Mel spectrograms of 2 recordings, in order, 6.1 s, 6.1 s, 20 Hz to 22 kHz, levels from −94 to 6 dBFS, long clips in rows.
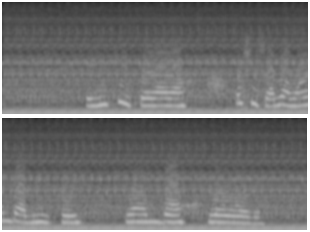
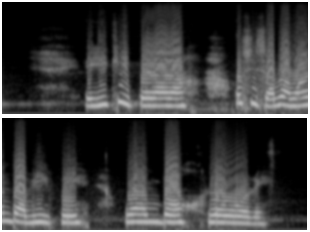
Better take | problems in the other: second | background sound (Idling); 3 dB below the speech

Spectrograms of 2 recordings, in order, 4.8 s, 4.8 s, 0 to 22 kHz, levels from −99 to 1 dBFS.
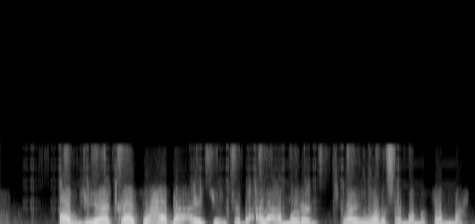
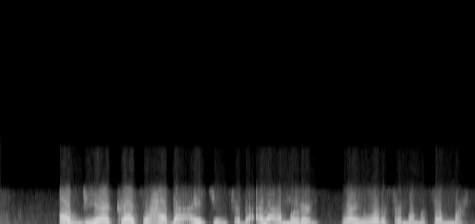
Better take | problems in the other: second | noise reduction (neural separator model SepFormer DNS4)

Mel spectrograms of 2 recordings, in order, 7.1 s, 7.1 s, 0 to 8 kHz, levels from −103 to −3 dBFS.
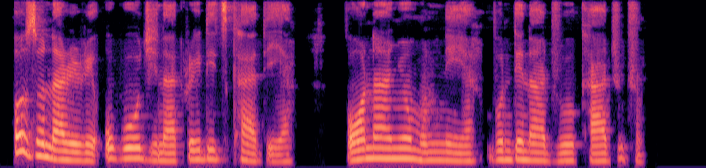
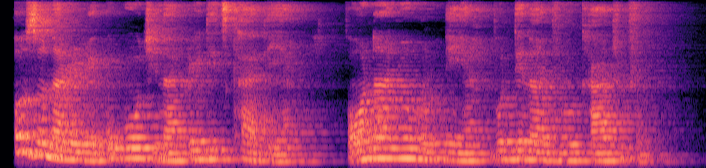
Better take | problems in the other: first | room echo; dies away in 1 s

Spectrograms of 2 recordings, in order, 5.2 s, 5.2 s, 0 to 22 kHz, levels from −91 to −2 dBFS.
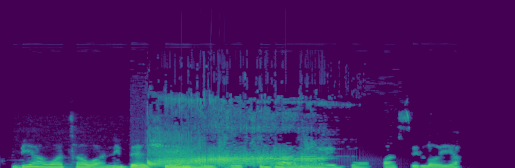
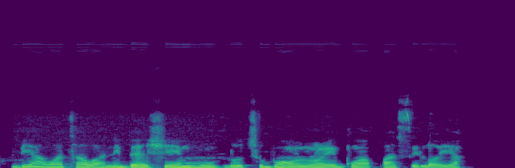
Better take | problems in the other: second | noise reduction (classical method spectral subtraction)

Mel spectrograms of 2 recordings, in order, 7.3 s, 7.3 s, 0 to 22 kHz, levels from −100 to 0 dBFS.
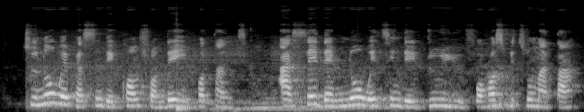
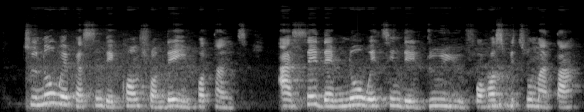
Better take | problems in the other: second | background sound (Microwave oven); 13 dB below the speech

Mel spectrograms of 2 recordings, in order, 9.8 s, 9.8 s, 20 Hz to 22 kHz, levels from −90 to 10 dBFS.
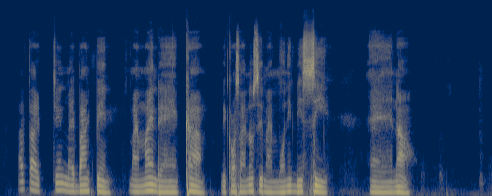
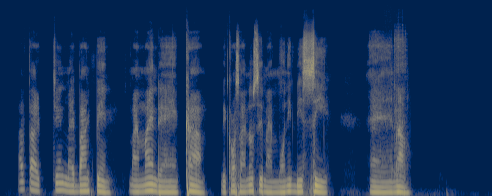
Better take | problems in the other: first | noise reduction (neural mask model DeepFilterNet 3)

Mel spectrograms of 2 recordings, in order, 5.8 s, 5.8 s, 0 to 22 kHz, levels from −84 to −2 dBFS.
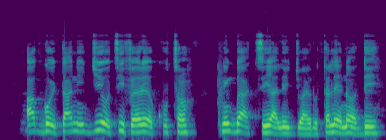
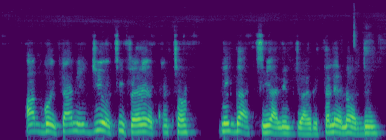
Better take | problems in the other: first | noise reduction (neural mask model Resemble Enhance denoiser)

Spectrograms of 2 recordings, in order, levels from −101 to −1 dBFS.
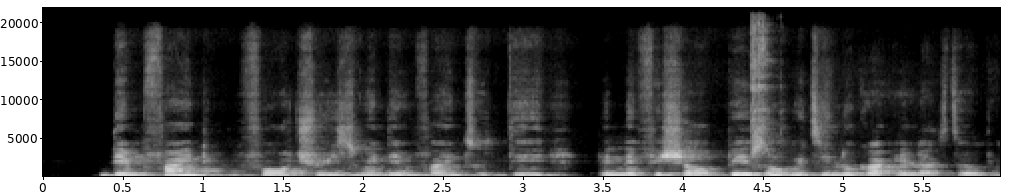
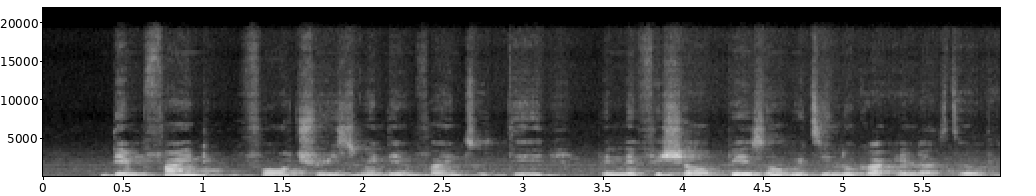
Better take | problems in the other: second | noise reduction (neural mask model Resemble Enhance denoiser)

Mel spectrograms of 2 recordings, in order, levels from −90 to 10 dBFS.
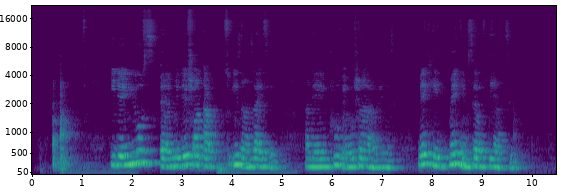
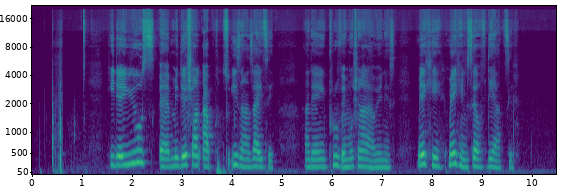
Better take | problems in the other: second | room echo; dies away in 0.9 s

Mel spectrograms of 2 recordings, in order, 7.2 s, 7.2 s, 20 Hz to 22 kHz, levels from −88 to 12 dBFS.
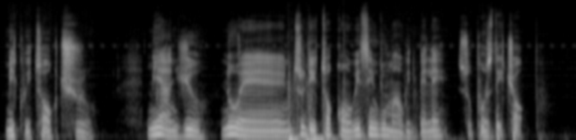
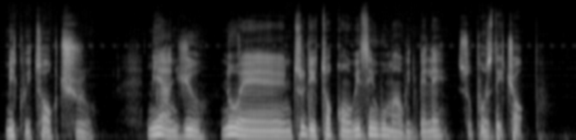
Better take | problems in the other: second | background sound (Rattle / Breathing); 9 dB below the speech

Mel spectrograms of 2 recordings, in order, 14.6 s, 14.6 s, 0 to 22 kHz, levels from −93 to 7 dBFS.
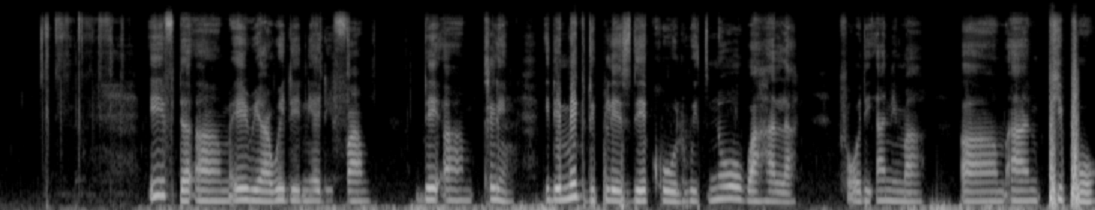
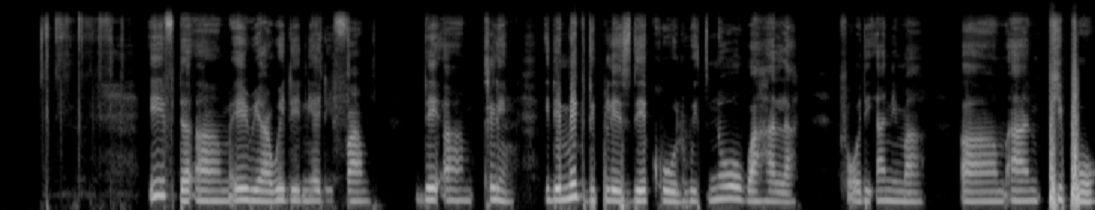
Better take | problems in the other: second | noise reduction (neural mask model Resemble Enhance denoiser)

